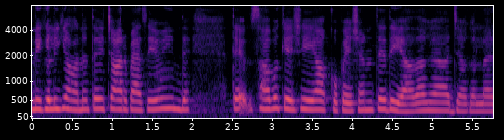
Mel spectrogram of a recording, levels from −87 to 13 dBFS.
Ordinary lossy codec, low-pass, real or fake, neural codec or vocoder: none; none; real; none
